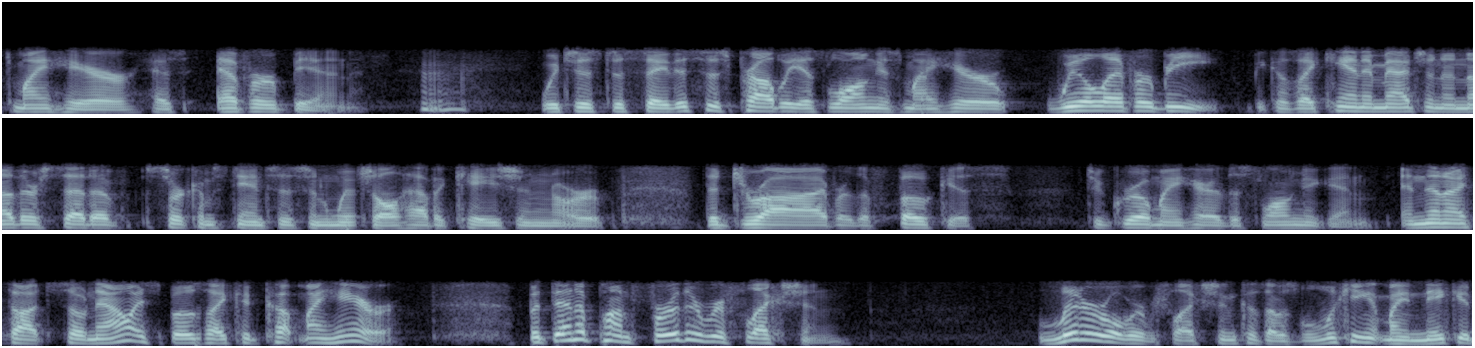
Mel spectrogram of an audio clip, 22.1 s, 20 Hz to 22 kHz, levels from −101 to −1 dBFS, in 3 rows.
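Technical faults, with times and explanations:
1.64–1.68 s, 4.60–4.62 s, 9.08–9.12 s and 15.68–15.70 s, packet loss with pitch repetition: brief gaps of 40 ms (after "my hair has ever"), 20 ms, 40 ms and 20 ms, bridged by repeating the last pitch period. Each is too short to fade out, so it sounds like a slightly held, buzzy tone. The 40 ms gaps fit two lost 20 ms packets. The band-limited telephone sound of the G.711 line is present throughout.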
